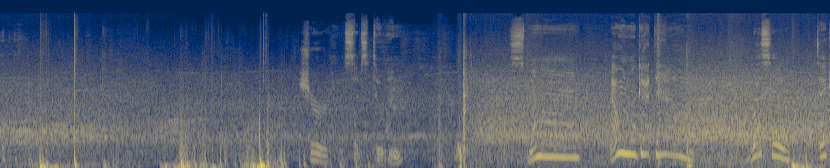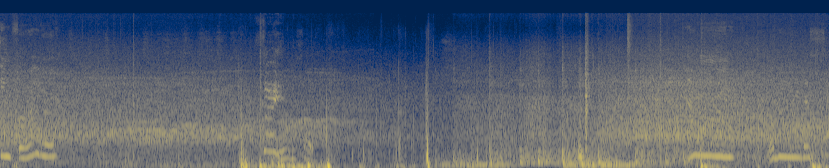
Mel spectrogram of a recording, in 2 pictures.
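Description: A stadium crowd cheers and murmurs steadily.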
